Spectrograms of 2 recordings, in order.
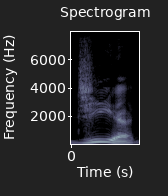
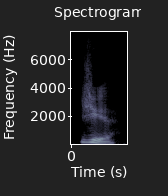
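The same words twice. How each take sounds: First: The word begins with a full D sound. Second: The word begins with only a J sound.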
